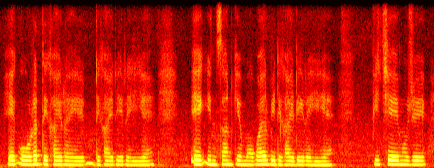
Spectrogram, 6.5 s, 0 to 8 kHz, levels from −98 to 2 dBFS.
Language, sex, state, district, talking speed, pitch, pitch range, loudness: Hindi, female, Arunachal Pradesh, Lower Dibang Valley, 175 wpm, 185 Hz, 180-195 Hz, -17 LUFS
